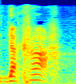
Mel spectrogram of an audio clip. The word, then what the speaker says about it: yakah: And this word confront in the Hebrew is yakah. There you go. That was a good Hebrew pronunciation. A little saliva in there.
